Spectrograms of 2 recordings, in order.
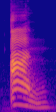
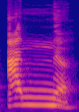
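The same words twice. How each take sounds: First: The final n is held without releasing air. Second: The final n is released with a puff of air. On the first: The speaker calls it right. "keep the air in your mouth" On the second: The speaker calls it wrong. "if you release the air, it, it, it will become 안"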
